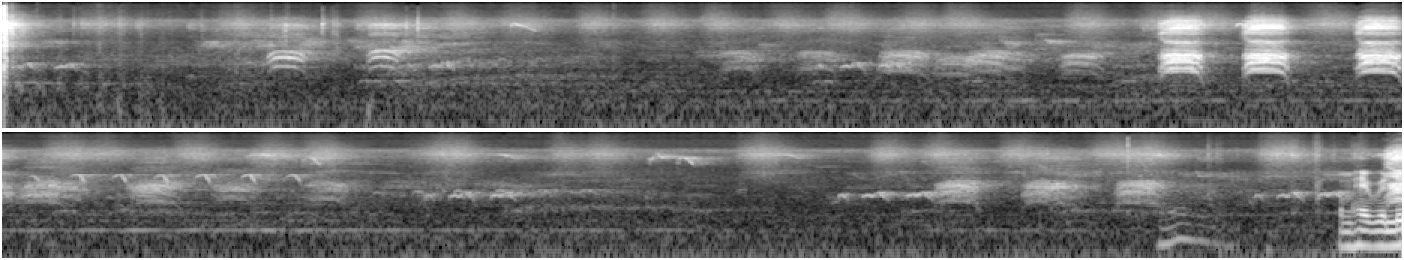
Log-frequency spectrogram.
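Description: A very loud crow cawing outdoors during a morning yoga session, three harsh caws in quick succession standing out mid-clip amid quieter ambient noise, with a few fainter bird calls elsewhere.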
